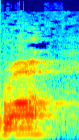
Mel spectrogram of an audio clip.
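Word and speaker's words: ر: do you say it touch the tip of the tongue to the upper gums above the roots of the teeth almost same spot like lamb and noon ra ra okay because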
